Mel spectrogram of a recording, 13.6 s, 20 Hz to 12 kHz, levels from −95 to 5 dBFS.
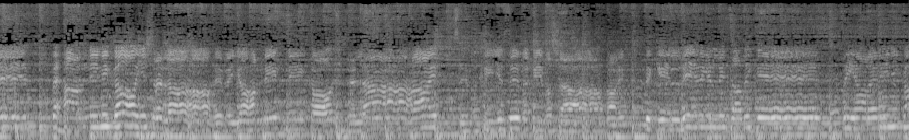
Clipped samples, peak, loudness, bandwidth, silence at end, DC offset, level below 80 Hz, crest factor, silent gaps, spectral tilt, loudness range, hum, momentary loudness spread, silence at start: under 0.1%; -4 dBFS; -23 LUFS; 11.5 kHz; 0 s; under 0.1%; -36 dBFS; 18 dB; none; -5 dB/octave; 3 LU; none; 7 LU; 0 s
